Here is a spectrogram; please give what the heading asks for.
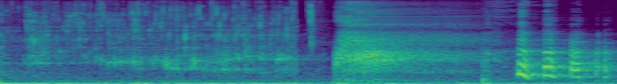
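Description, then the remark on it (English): Liquid is poured into a glass: a dribbling trickle, then a brief fuller gush, and a few bright splashy clinks as the pour finishes. No one speaks. “pour me another one.”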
